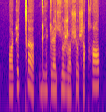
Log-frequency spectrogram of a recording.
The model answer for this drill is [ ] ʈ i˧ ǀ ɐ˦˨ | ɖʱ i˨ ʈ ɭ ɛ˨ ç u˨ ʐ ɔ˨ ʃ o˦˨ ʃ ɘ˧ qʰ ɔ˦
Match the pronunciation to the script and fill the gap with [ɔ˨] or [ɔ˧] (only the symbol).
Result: ɔ˨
